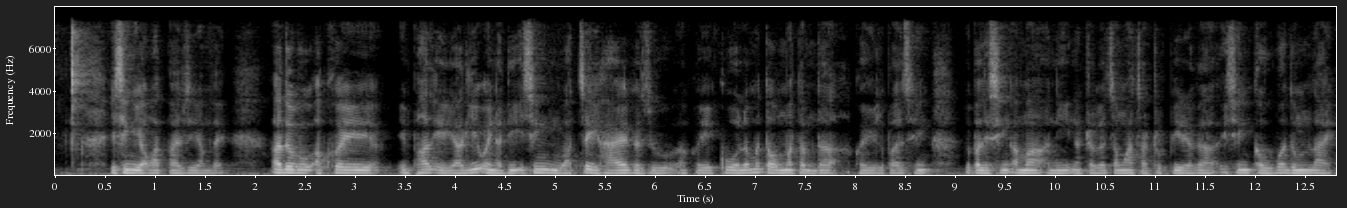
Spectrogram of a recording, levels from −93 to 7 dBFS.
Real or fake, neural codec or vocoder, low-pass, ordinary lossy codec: real; none; 7.2 kHz; AAC, 48 kbps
